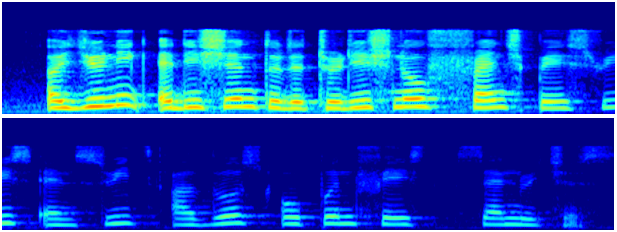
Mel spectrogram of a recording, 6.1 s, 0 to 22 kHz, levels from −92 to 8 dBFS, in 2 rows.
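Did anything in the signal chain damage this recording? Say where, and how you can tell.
No, nothing along the chain from capture to playback has left an audible mark on this speech.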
